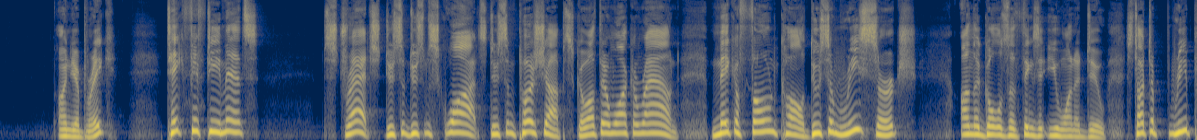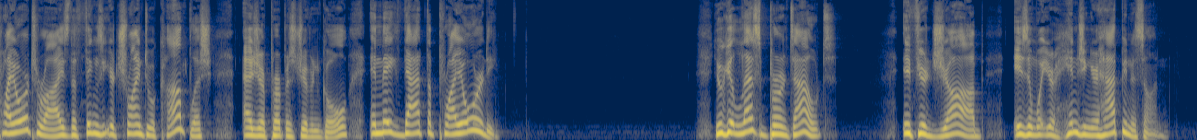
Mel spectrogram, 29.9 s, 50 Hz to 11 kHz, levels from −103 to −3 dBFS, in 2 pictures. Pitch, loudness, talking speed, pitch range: 195 Hz, -23 LUFS, 150 wpm, 170-225 Hz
